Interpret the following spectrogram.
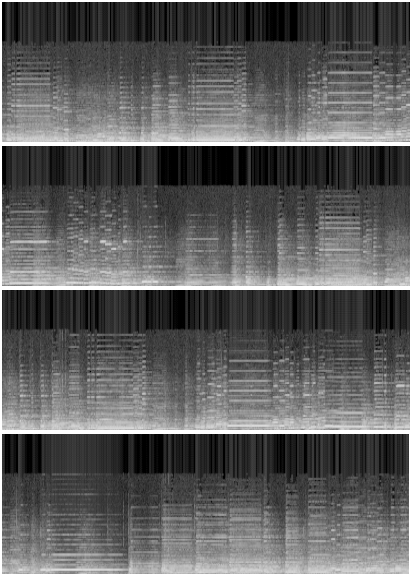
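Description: A piano accordion played solo. It runs through fast melodies that climb and fall over chords in the bass, with a few high notes held longer, around a third of the way in and again near the end.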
